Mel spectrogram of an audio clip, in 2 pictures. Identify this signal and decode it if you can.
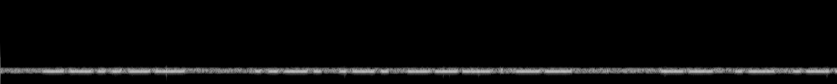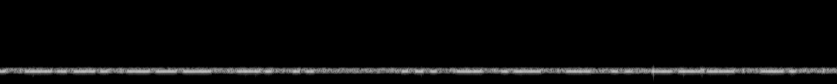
Morse code, heard as a keyed tone, about 17 wpm, 610 Hz. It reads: , FROM MARCONI STATION
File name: iz7slz / VLF / SAQ jun 2019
